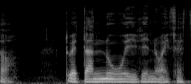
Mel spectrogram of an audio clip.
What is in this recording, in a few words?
"nwyf", Welsh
